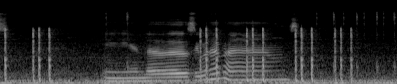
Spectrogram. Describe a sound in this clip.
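A slot machine plays a rising jingle of electronic tones.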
